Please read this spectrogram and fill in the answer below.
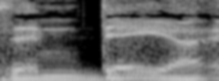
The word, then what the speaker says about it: Zendaya: Until she officially came said, you know, somebody asked her, how do you say it? And it's Zendaya, and it's spelled that way, D-A-Y-A, or the last... the last part of her name, so Zendaya, and she's great.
